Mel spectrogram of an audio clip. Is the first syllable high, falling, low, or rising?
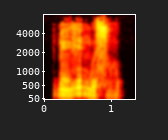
low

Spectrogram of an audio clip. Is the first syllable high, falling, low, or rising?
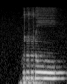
high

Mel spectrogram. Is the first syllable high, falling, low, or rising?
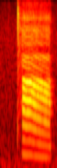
falling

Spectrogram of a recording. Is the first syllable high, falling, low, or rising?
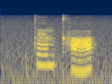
high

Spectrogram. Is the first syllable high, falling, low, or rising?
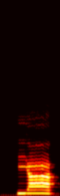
high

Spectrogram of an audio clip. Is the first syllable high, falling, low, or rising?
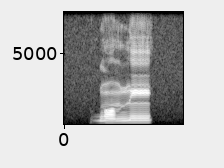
low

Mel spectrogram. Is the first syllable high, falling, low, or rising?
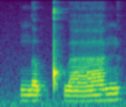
low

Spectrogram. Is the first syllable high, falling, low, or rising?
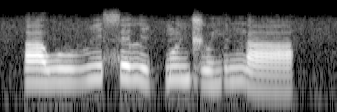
low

